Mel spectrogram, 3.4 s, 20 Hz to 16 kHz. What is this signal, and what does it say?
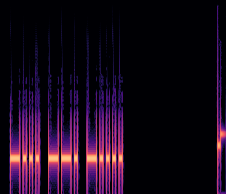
Morse code, heard as a keyed tone, about 25 wpm, 700 Hz. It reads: BG6
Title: Callsign Prefixes for Top 100 DXCC - 25wpm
